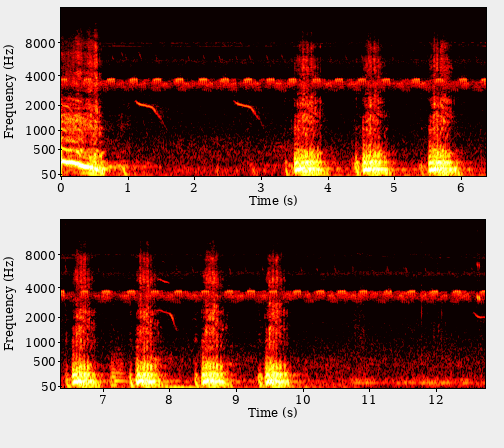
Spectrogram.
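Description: Male lion roaring: a long moaning call ends just after the start, then after a pause comes a run of about seven short, deep grunts, roughly one a second. This is a contact roar calling for a missing companion. A steady insect trill runs underneath.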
